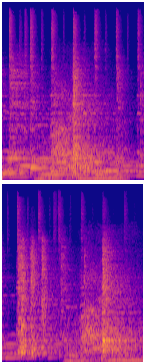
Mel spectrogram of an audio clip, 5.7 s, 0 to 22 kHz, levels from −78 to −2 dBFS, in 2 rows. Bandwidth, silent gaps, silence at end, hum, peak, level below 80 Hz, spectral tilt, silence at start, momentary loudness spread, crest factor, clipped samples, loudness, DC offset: 19 kHz; none; 0 s; none; -4 dBFS; -42 dBFS; -3.5 dB/octave; 0 s; 12 LU; 22 dB; under 0.1%; -26 LUFS; under 0.1%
